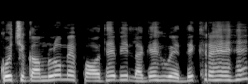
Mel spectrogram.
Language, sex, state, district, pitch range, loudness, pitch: Hindi, male, Uttar Pradesh, Lucknow, 180-205 Hz, -17 LUFS, 195 Hz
